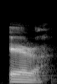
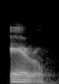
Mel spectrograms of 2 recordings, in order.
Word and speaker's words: era: For example, this is era, era, era. It is not arrow.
